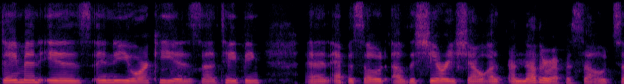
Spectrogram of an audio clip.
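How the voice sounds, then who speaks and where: At a moderate pace, a woman speaks in a fairly low pitch on a very clean recording with a silent background. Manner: calm, even, composed.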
